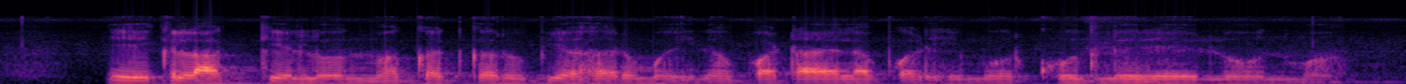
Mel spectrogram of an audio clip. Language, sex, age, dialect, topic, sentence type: Chhattisgarhi, male, 18-24, Western/Budati/Khatahi, banking, question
